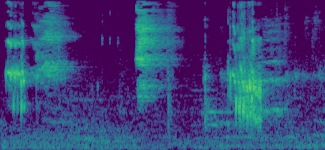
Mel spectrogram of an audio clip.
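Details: Rainbow lorikeet, a parrot of Australia, giving three loud, harsh, broadband screeching bursts about a second apart. Between the bursts the recording is quiet.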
